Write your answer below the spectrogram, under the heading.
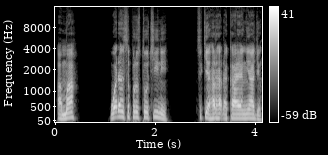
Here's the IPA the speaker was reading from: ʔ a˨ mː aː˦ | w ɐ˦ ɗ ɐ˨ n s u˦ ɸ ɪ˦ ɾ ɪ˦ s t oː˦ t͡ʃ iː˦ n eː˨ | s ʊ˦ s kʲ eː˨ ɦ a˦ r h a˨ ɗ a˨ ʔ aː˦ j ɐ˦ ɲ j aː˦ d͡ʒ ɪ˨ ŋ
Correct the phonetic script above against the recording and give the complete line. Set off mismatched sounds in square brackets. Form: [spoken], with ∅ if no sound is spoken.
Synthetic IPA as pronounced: ʔ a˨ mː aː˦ | w ɐ˦ ɗ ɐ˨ n s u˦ ɸ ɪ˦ ɾ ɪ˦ s t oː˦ t͡ʃ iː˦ n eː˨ | s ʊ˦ [∅] kʲ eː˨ ɦ a˦ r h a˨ ɗ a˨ [k] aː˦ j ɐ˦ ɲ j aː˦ d͡ʒ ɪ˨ ŋ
